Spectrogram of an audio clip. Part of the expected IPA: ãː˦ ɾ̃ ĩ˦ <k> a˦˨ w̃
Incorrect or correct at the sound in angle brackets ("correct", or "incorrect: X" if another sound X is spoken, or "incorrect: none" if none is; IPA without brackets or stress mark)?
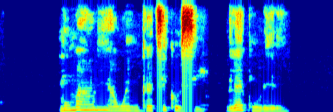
incorrect: none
